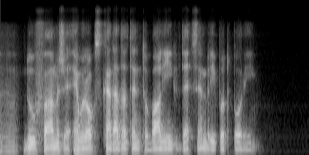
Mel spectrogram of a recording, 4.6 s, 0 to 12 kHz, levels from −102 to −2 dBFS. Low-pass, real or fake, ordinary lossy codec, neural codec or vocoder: 7.2 kHz; fake; Opus, 24 kbps; codec, 16 kHz, about 1 kbps, DyCAST, with the encoder's durations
